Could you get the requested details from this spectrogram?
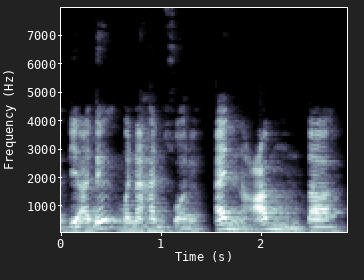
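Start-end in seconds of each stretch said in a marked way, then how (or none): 1.5-2.9 An'amta stretched very slowly, nun half flowing and half held; slow demo. Shown as a demonstration. Teacher drawing out An'amta very slowly for students. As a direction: draw out An'amta syllable by syllable. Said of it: "Dia ada, uh, mengalir suara".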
